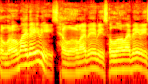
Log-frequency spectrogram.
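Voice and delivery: mocking, teasing, relentless repetition, acted out. Retelling sound guys repeating the greeting to tease: mocking imitation. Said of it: "making fun of me for saying".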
